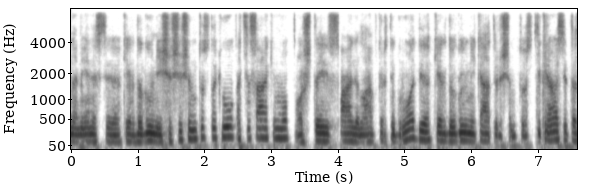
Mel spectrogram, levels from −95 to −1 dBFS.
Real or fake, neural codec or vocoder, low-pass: fake; codec, 16 kHz, 4 kbps, FreqCodec, smaller model; 7.2 kHz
